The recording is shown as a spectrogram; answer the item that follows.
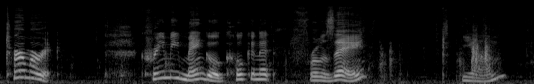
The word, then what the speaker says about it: turmeric: checking lemon turmeric cooler i had to struggle because i wanted to say tumeric because a lot of youtubers mispronounced that don't forget the first r turmeric creamy mango coconut froze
